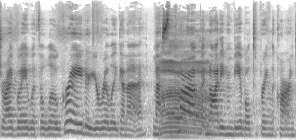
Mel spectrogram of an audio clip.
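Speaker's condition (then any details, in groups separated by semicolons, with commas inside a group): No condition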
